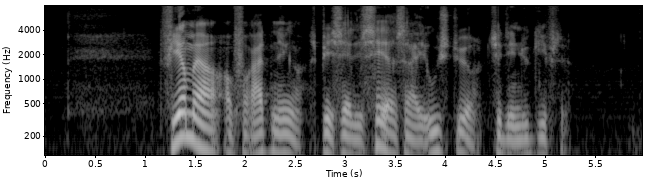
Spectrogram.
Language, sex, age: Danish, male, 67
